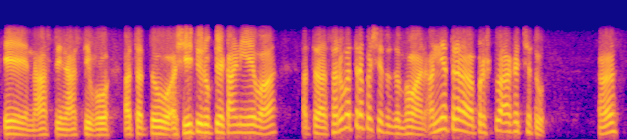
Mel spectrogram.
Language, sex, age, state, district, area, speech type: Sanskrit, male, 18-30, Karnataka, Uttara Kannada, rural, conversation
